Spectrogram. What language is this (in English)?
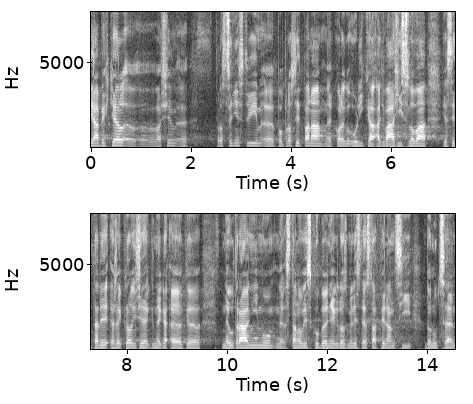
Czech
